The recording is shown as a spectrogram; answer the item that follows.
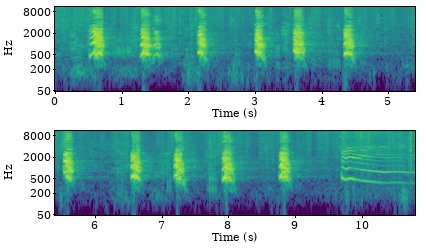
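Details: Dog at a resort's private dog park, off and running, giving a series of sharp, broadband barks about every half to one second, ending in one drawn-out whine that slides down in pitch.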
